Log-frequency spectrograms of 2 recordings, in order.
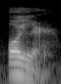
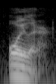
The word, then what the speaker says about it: Euler: be tempted to pronounce it euler the proper pronunciation for it is euler why don't ask me that's you know that's that's his name that's the mathematician's name that's how you pronounce it euler and e is known as euler's number because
